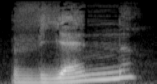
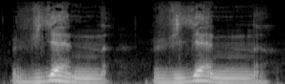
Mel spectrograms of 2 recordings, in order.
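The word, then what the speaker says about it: viennent: the last one here so you've got this double n just after the uh so it will change a little bit your pronunciation you will have to pronounce this like e e okay ven so remember this classic ending n for the third person of the plural is here but phonetically doesn't exist so you don't pronounce it venen okay elen all right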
